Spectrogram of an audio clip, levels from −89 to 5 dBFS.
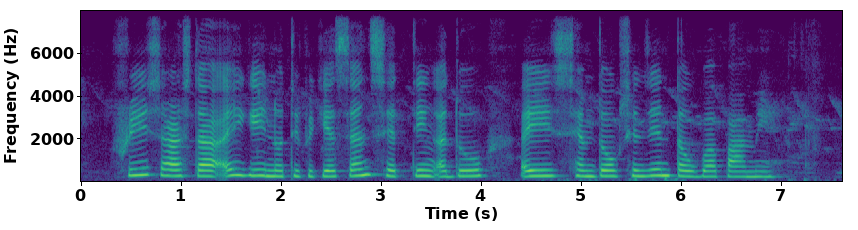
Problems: constant background noise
